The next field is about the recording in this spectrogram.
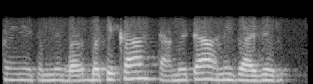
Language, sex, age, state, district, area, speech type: Gujarati, female, 18-30, Gujarat, Ahmedabad, urban, conversation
